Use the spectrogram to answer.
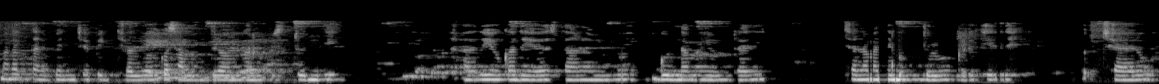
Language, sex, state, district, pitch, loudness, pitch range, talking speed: Telugu, female, Telangana, Karimnagar, 215 Hz, -21 LUFS, 210-230 Hz, 100 wpm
